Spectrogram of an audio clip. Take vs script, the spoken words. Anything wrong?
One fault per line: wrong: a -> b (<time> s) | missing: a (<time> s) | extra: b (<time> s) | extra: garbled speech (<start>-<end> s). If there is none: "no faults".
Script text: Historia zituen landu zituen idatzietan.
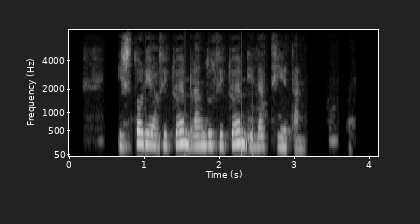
no faults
